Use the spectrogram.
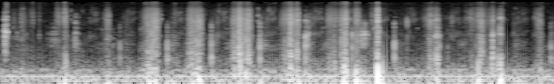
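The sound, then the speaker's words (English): A cat licking a blanket makes many quick, rasping strokes in an uneven rhythm, fairly quiet and continuing throughout, with no voices. “That's the sound of my cat licking the blanket.”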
